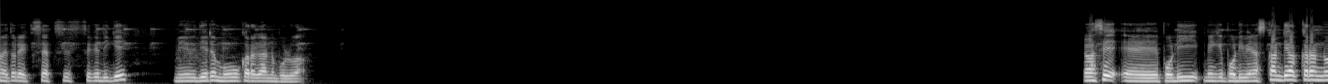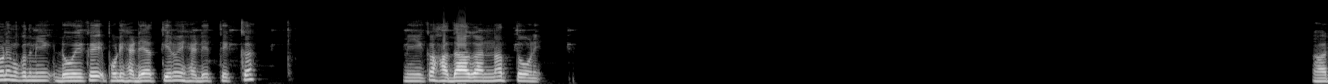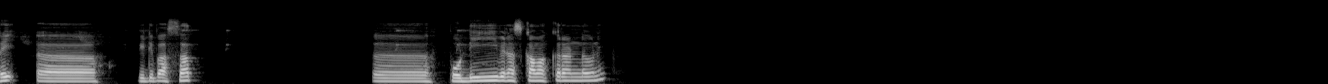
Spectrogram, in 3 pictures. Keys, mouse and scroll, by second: 3.8 scroll down 1, 4.0 q, 6.7 scroll down 1, 6.9 q, 7.6-7.9 scroll up 2, 7.9 q, 8.7 click, 9.3 scroll up 1, 9.5 q, 10.4 KP_1, 12.1 click, 13.4 KP_1, 14.4 click, 15.1 Tab, 16.2 1, 16.9 click, 17.4-18.2 scroll up 2, 18.2 click, 18.9 click, 19.6 click, 20.1-20.6 scroll up 2, 20.6 click, 23.9-24.2 drag, 24.2 scroll down 1, 24.5 Tab, 24.9 ctrl+s, 25.1 click, 25.4 scroll down 2, 25.7 q, 27.5-27.9 scroll down 3, 28.3-28.9 scroll down 9, 28.9 q, 29.4-29.8 scroll up 2, 29.8 q, 30.6 click, 31.0 Tab, 31.7 click, 32.5 shift+click, 33.0 q, 33.1-33.9 scroll up 1, 33.9 click, 35.3 click, 35.8 q, 36.8 shift+click, 37.9 click, 39.1 Tab, 39.3 click, 39.6 ctrl+s.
